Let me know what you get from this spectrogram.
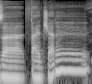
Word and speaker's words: diegetic: Yeah, I can see that because a lot of the movie is diegetic. How do you say it? – Diegetic.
